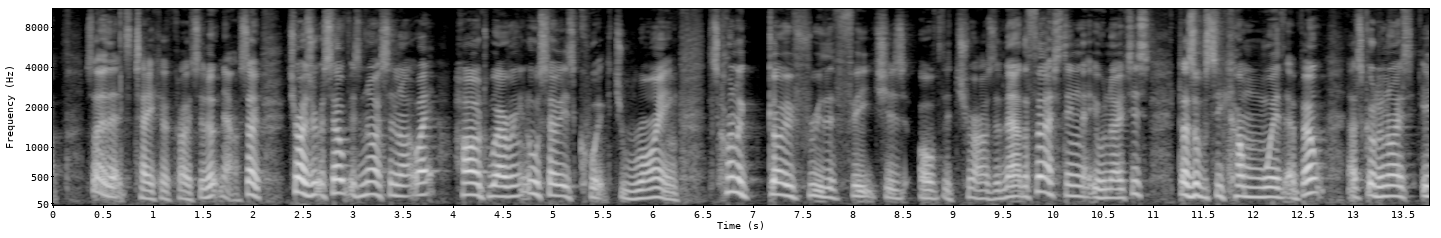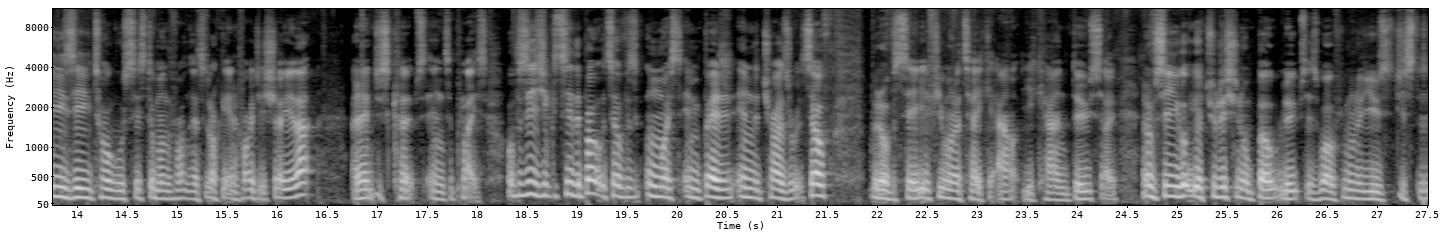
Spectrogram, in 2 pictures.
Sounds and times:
Speech: 0:00.0 - 0:27.5.

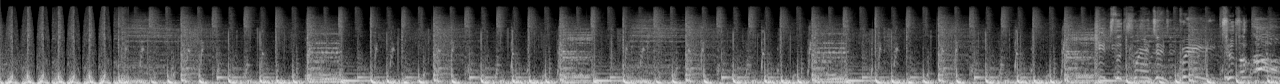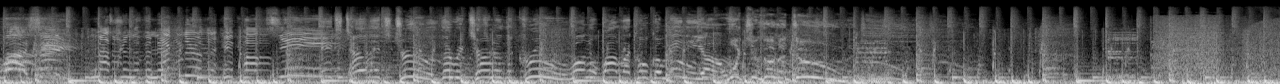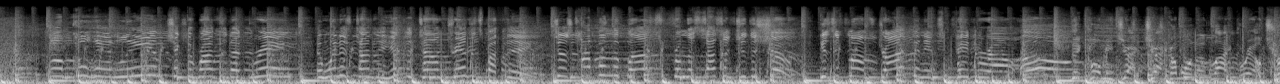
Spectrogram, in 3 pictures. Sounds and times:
Funk: 0:00.0 - 0:38.4.

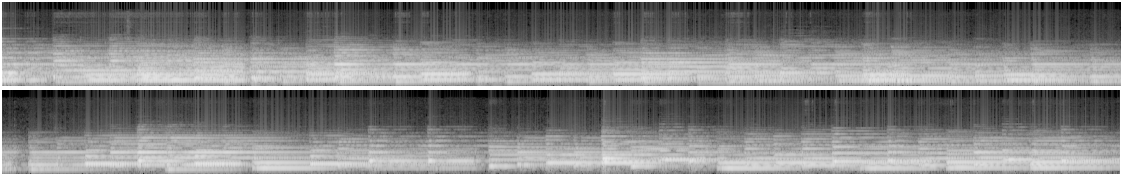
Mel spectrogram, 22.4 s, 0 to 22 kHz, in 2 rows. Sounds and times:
Piano: 0:00.0 - 0:22.3.

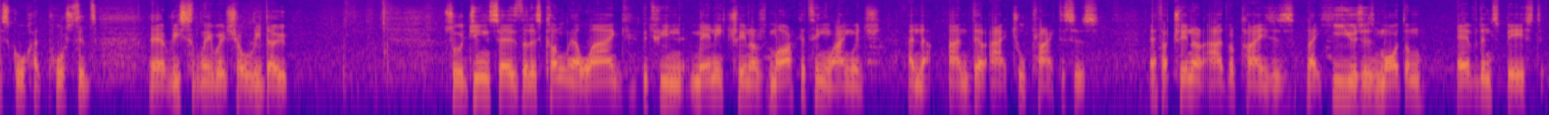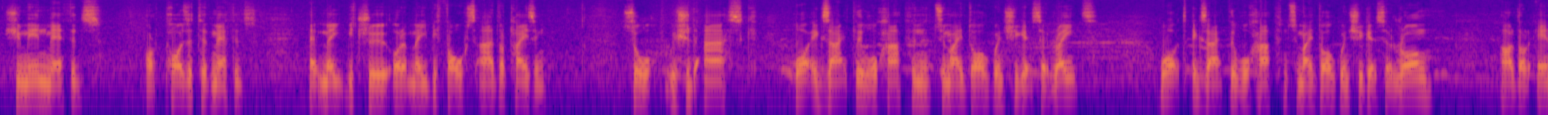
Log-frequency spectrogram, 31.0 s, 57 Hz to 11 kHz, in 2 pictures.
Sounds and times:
Speech: 0:00.0 - 0:02.9, 0:04.4 - 0:21.0, 0:21.7 - 0:26.5, 0:27.1 - 0:30.9.

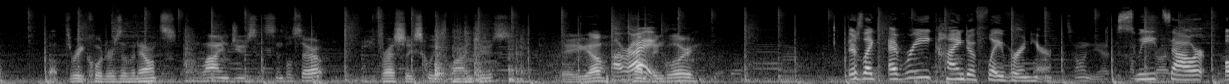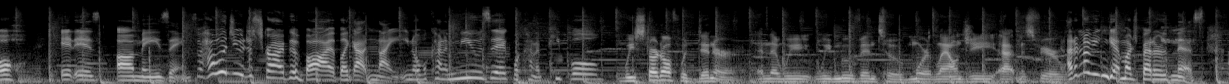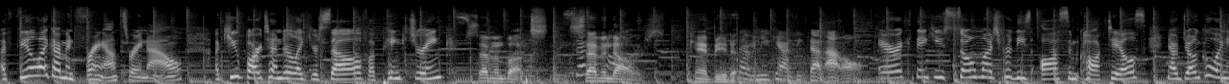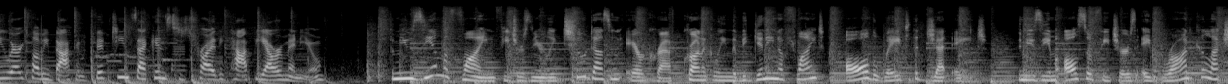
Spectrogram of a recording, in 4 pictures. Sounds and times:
Music: 0:00.0 - 0:49.1
Speech: 0:05.6 - 0:07.0, 0:08.5 - 0:23.4, 0:24.7 - 0:40.1, 0:40.8 - 0:49.1.

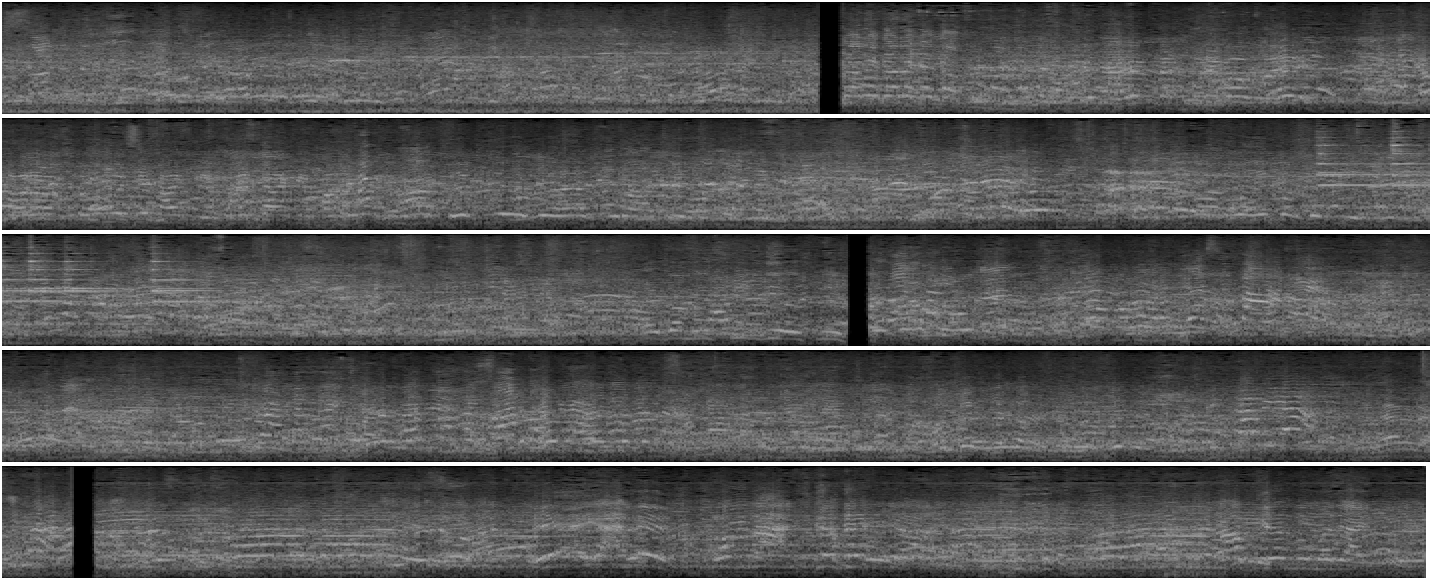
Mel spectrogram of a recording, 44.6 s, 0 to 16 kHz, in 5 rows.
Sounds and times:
Chatter: 0:00.0 - 0:44.6
Inside, large room or hall: 0:00.0 - 0:44.6
Speech: 0:00.0 - 0:44.6.

